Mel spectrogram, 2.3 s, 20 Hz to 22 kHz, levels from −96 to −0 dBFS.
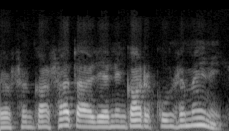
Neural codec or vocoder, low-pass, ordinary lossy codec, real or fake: none; 19.8 kHz; MP3, 64 kbps; real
